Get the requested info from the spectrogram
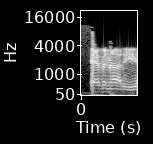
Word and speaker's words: Avenatti: Is it Avenatti? Am I saying it right? – Avenatti, yeah.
